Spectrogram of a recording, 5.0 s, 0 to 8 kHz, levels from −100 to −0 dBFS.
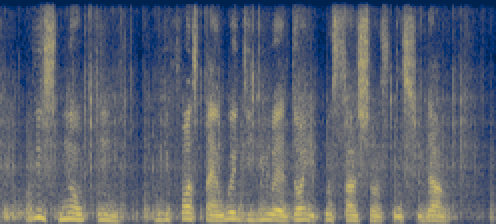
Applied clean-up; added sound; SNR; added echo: neural mask model RNNoise.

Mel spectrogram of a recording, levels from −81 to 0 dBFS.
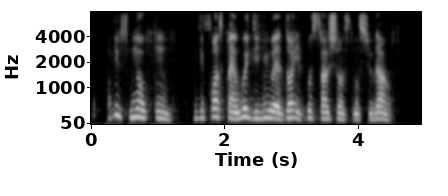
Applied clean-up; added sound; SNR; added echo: neural mask model DeepFilterNet 3.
